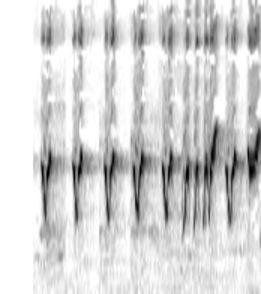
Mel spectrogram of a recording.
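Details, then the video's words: White-rumped shama song used as a night tutor recording for contest birds: a series of sharp V-shaped downslurred-then-rising whistled notes, repeated roughly every half second, with a slightly varied cluster near the end. "Murai Batu, Pancingan Malam untuk Menjadi Fighter Sejati"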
